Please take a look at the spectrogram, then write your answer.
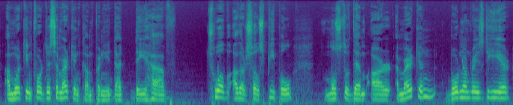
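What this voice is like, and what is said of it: Heavy non-native English accent. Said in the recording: “immigrant, have a heavy accent ... I'm the only one that immigrant and have accent”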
